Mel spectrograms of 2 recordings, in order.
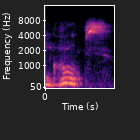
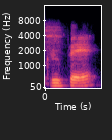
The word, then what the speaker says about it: groupe: Why did you say groups? It's not English. Groupe. Sorry. No. Groupe. Mm-mm. It can't be groupé because there's no accent on the E.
